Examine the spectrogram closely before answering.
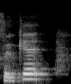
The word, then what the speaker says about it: Fukitt: One of the ways I do that with the brand, even though it's pronounced Fukitt, I'm pretty sure it's persuading you to say fuck it more, right?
